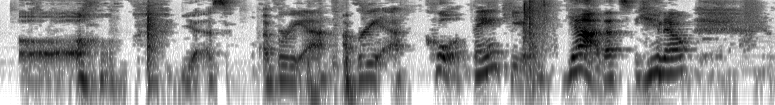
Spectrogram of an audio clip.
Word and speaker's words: Abria: Bria's amazing! Was I saying that wrong? I've only ever read her name. Oh yeah, it's Okay. Abria. Cool. I've been putting the emphasis on the wrong syllable.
